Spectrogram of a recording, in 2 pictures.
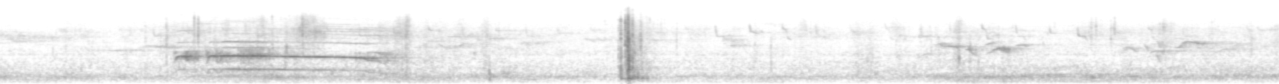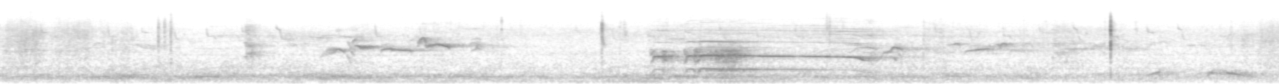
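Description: A rooster crowing twice, each a long held call dropping at the end, about two seconds in and again near the end, with small birds chirping in between. A single sharp click about six seconds in.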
